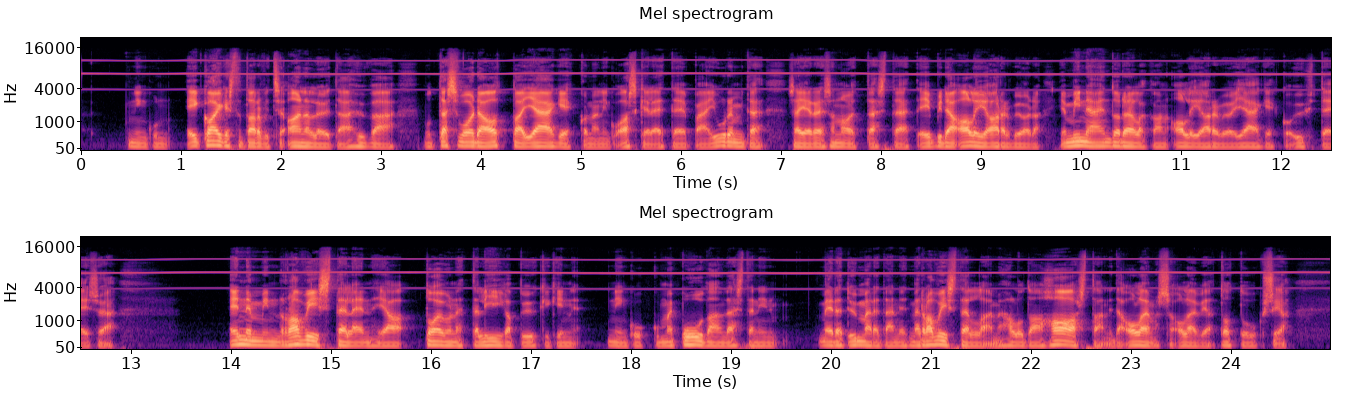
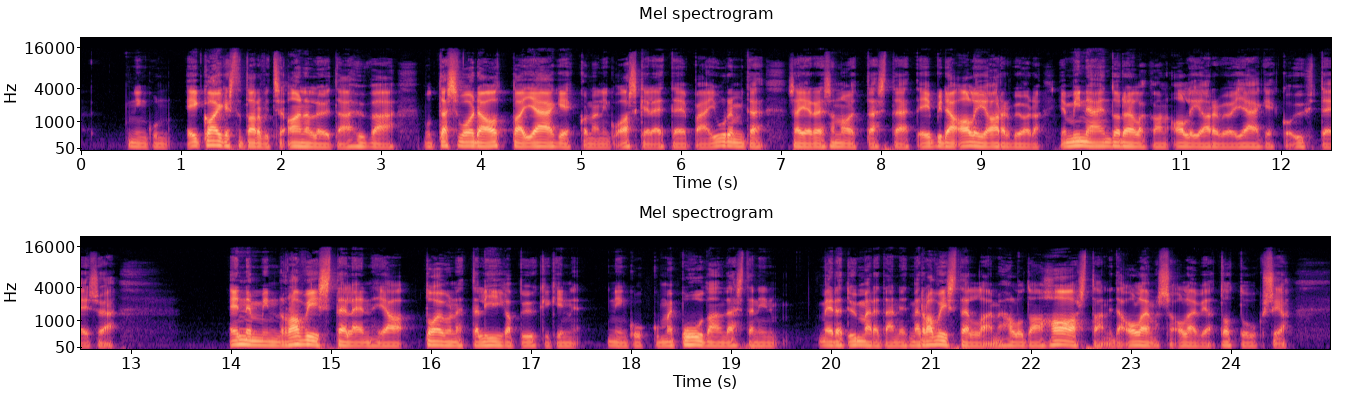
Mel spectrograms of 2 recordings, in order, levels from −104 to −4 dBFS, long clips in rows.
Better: second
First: high-pitched whine; noticeable; throughout; 6.5 kHz, 15 dB below the speech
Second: none

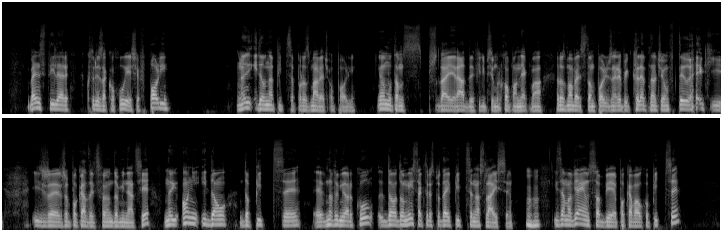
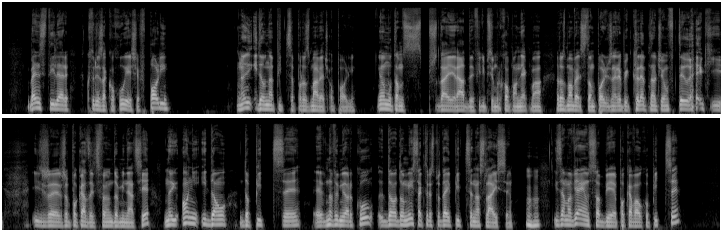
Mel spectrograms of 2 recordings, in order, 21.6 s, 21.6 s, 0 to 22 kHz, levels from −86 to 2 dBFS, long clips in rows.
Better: second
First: muffled; slightly; fading above 3.5 kHz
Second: none

